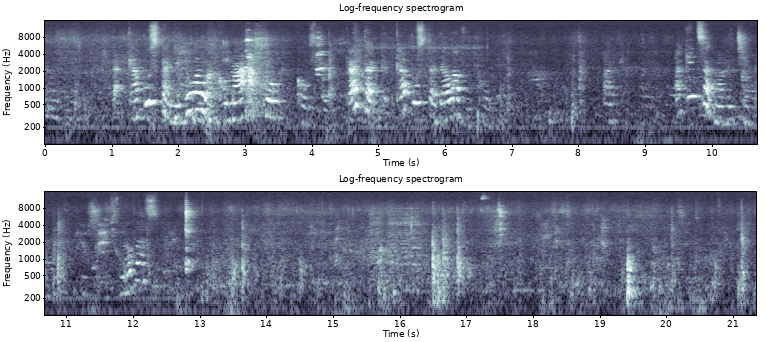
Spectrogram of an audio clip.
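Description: Young children talk and laugh nearby.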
